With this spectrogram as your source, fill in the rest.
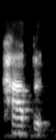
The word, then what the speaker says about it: happen: Ejemplo, tenemos el verbo happen, significa suceder. ¿Cómo va a funcionar? Mira, cuando tú pronuncias este verbo, el estrés viene en hap.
